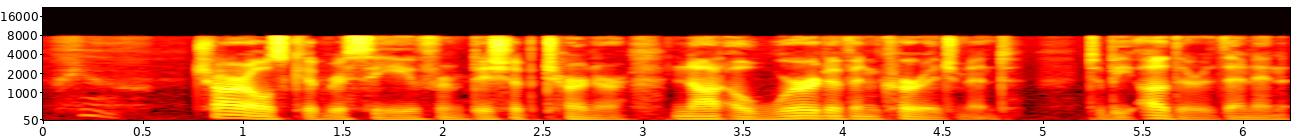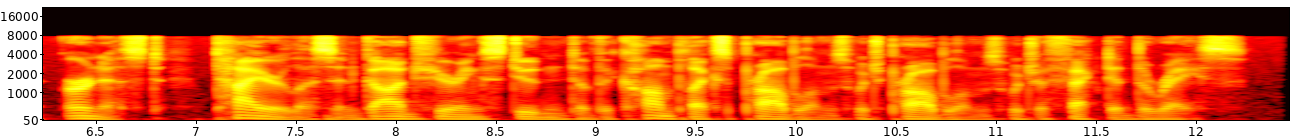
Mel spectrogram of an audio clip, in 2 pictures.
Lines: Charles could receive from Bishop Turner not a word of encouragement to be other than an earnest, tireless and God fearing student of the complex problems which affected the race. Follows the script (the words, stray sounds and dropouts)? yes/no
no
